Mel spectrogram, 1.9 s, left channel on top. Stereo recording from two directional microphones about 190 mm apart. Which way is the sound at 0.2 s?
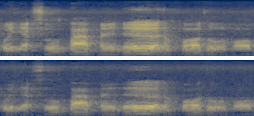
Centre (ahead or behind).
